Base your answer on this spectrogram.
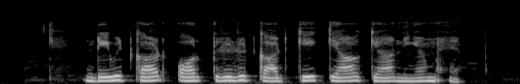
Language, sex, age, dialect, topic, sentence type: Hindi, male, 51-55, Kanauji Braj Bhasha, banking, question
